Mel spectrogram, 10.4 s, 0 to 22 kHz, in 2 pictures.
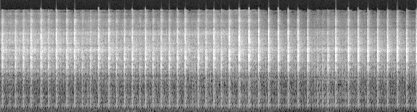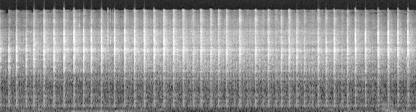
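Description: A 2000 Kawasaki KX80 two-stroke engine idling steadily, an even popping of about nine pulses a second.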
